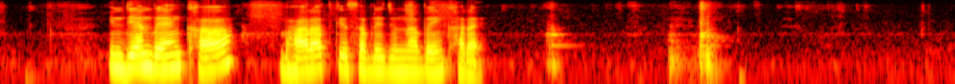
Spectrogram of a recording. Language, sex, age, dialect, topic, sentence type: Chhattisgarhi, female, 46-50, Western/Budati/Khatahi, banking, statement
